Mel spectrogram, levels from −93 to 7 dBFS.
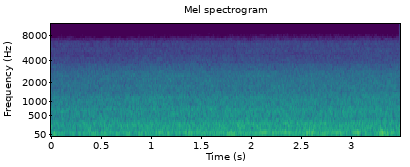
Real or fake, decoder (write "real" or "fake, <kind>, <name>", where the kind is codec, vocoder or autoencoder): real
